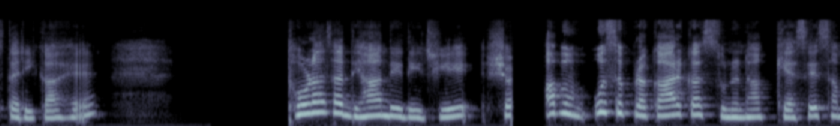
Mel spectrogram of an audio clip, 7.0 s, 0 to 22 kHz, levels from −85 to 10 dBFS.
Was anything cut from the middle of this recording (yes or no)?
yes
